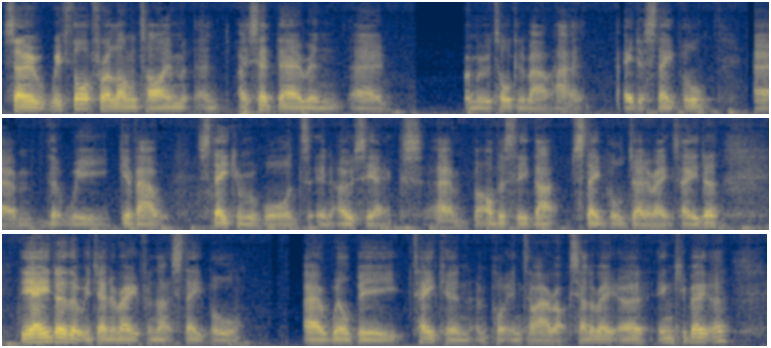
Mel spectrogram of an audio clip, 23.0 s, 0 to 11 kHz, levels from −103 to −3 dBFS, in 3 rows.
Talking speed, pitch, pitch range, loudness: 145 wpm, 95 Hz, 85-105 Hz, -25 LUFS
